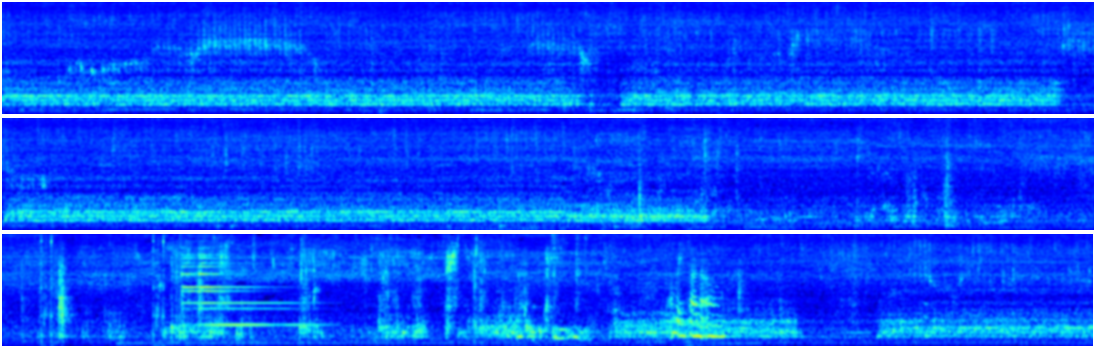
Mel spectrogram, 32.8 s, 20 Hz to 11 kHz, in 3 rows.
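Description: Bathroom sink tap running, a steady rush of water that weakens about 18 seconds in. A short pitched tone sounds about 24 seconds in.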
